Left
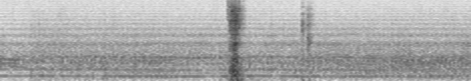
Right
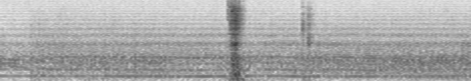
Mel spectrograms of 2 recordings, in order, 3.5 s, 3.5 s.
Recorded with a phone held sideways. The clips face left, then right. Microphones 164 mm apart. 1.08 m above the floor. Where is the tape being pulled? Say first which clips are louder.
Left 4 dB; 80° left, 2.0 m.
